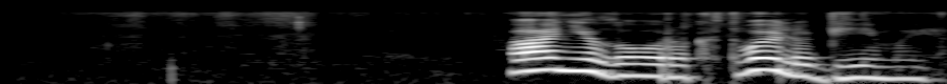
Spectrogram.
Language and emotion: Russian, sad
